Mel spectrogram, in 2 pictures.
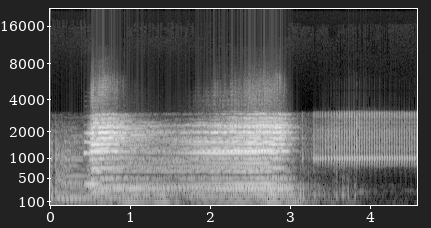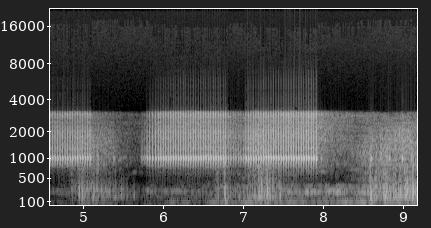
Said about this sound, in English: I looked up the number of a local chemist and I made a phone call.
